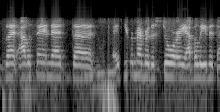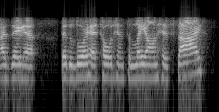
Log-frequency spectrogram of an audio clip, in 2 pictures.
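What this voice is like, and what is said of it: Dry, slightly strained voice. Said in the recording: “my voice is a little bit because I'm dry.”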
